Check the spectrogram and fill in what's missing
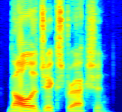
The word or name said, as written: Knowledge extraction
